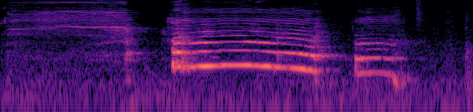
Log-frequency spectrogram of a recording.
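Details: Bedtime crying from Daisy, a German Shepherd puppy, in a small room: a thin high whine, then a long loud harmonic cry bending slightly, and a short falling whimper to close.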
